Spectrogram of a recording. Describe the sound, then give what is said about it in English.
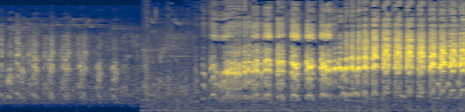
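An Australian superb lyrebird mimics other birds' calls, loud: a rapid, rhythmic run of bubbling, cackling notes that grows louder and faster, with no voices. “What you are hearing now is not the kookaburra. It is the superb lyrebird, also of Australia, renowned for its elaborate tail and courtship displays and its uncanny mimicry.”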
